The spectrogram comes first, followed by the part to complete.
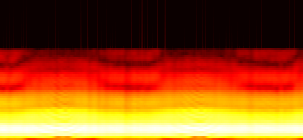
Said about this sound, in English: from Fairfield, Connecticut, a number one step that has the crossbar type ring and also third generation selectors that are able to intercept dialing errors by having the reorder or vacant level tone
